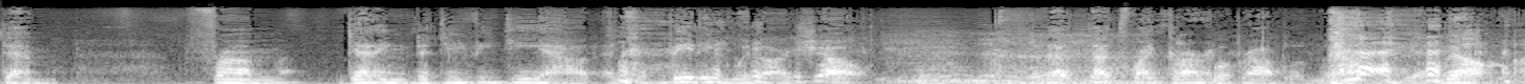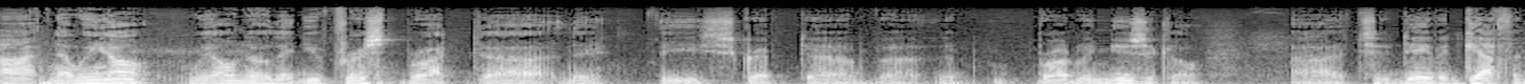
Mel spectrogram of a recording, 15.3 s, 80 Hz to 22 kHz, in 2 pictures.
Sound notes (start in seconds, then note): 6.5 laughter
